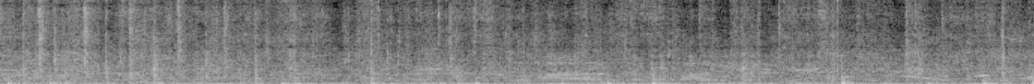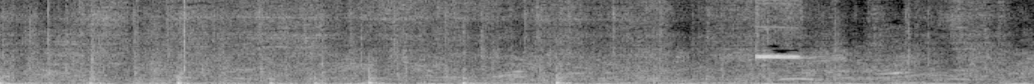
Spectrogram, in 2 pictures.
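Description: Large crowd of spectators shouting and talking over a steady pounding beat, as of supporters' drums.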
